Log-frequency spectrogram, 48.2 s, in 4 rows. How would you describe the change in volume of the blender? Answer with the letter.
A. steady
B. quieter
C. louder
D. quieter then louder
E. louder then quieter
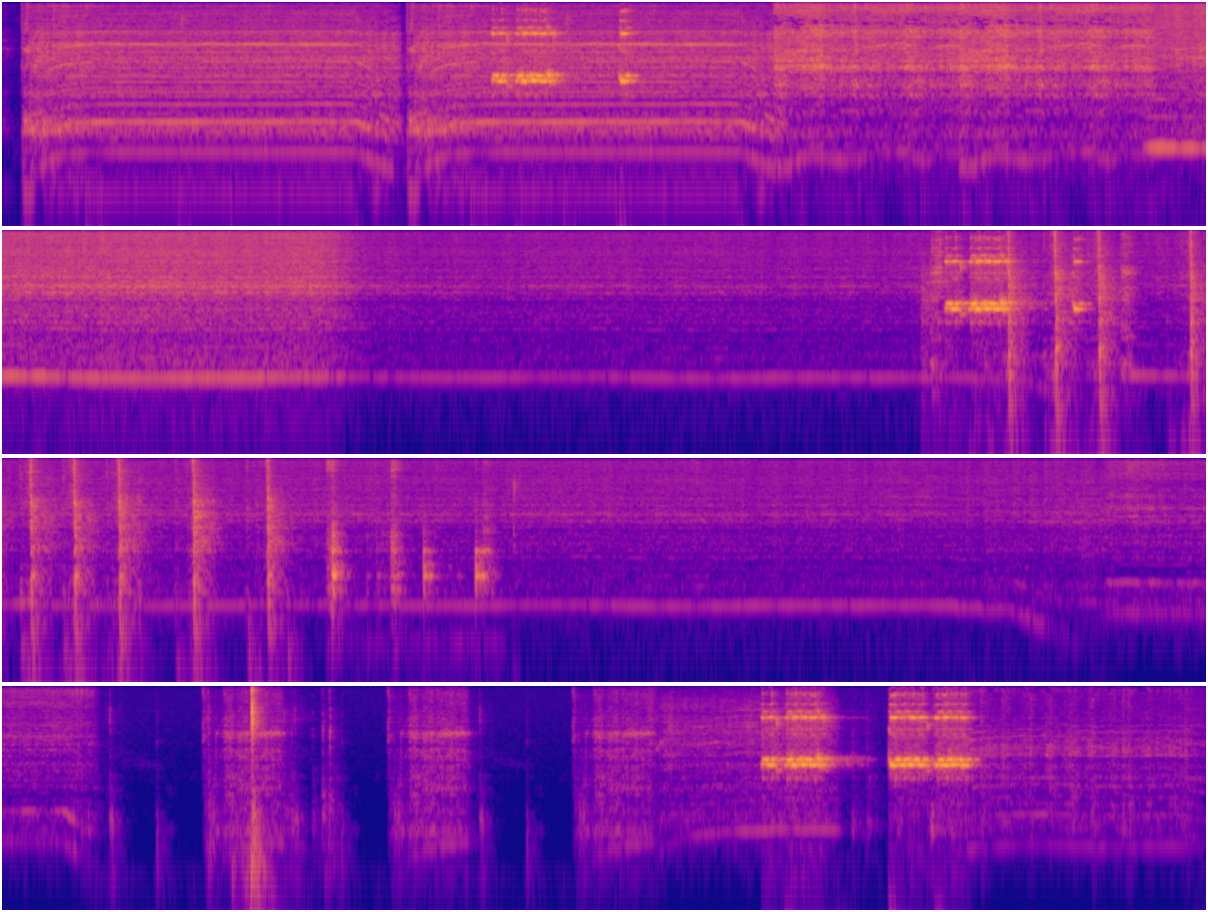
B.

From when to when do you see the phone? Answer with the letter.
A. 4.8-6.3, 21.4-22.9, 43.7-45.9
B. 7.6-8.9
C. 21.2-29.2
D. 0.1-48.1
A.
